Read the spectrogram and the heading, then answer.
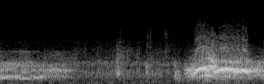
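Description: A chained husky dog growls savagely inside a hunter's lodge: quieter rumbling at first, then a loud, sustained vocal burst near the end. No one speaks.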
